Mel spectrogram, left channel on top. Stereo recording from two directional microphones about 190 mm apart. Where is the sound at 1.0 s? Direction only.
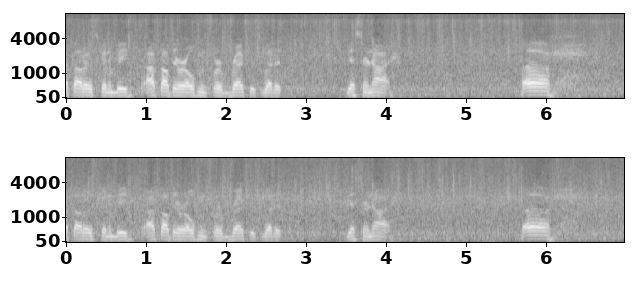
10° left (ahead or behind).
